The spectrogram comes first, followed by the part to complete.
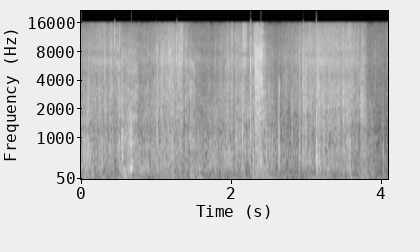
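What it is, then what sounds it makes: Crushed chalk powder crumbling. Hands squeeze, scoop and crumble handfuls of crushed blue and pink dyed gym chalk powder and small chunks in a container. The result is a dense, continuous crunching and crackling texture with sharp brief snaps scattered throughout.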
